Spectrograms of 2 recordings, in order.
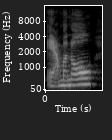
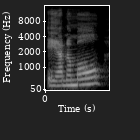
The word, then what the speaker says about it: animal: I think of my students who say aminal instead of animal.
